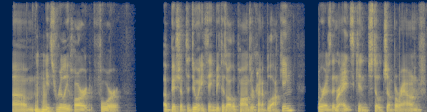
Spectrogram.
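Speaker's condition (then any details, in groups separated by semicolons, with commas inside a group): No condition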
